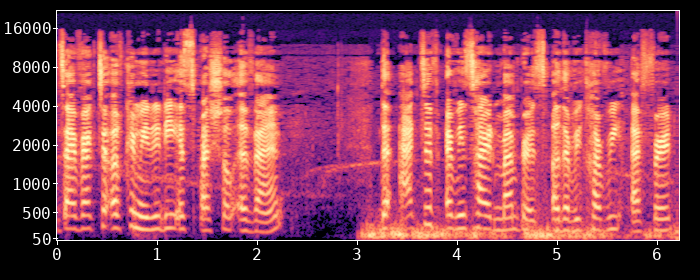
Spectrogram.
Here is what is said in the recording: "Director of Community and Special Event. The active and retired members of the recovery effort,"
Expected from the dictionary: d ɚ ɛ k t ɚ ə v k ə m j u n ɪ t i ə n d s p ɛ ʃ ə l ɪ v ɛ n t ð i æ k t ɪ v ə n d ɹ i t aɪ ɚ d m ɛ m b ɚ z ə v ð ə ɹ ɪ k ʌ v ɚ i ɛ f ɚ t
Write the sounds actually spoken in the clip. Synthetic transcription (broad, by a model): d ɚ ɛ k t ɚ ə v k ə m j u n ɪ t i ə s p ɛ ʃ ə l ɪ v ɛ n t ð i æ k t ɪ v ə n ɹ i t aɪ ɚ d m ɛ m b ɚ z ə ð ə ɹ ɪ k ʌ v ɚ i ɛ f ɚ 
